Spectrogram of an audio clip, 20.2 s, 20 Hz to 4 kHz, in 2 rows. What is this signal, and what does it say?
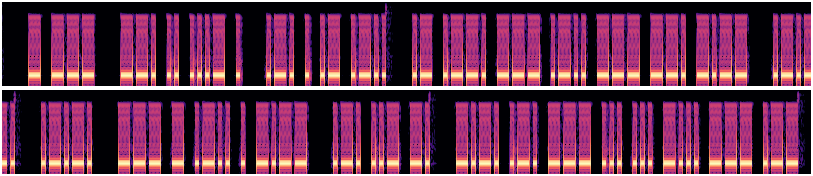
Morse code, heard as a keyed tone, about 25 wpm, 550 Hz. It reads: TO GIVE REAL APOLOGY <AR> <AR> OTLEY RUN CROSSBOW
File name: podcast / News headlines-1x-25x25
